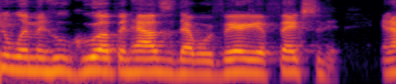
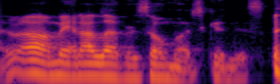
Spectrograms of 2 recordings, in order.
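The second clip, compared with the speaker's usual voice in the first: soft and much quieter, almost to himself; tender murmur; 6 semitones lower, 11 dB quieter than usual. Real, not acted. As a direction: murmur it lovingly about your wife. Tender aside about wife.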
